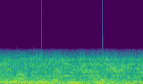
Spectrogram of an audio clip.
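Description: Rock band playing live, a guitar-led instrumental passage with electric guitar on top and bass underneath, loud and continuous.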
